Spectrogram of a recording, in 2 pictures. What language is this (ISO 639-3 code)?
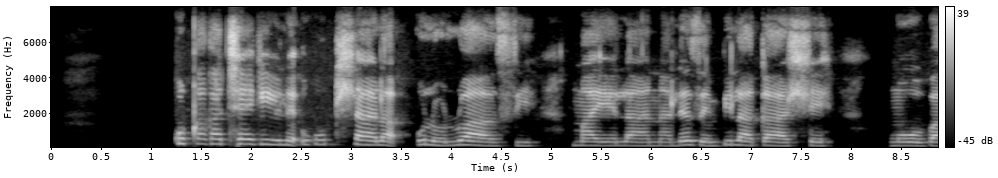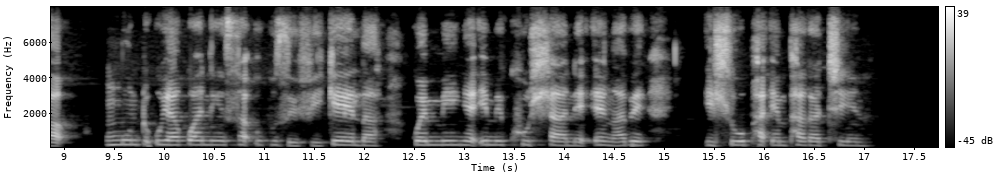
nde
